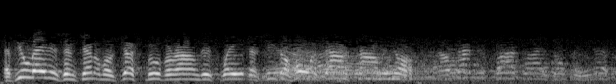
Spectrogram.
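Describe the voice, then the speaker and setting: An actor playing a practised tour guide addressing sightseers in a 1940s radio drama. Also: male voice, extremely high pitch, fairly quick. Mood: announcing. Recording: tinny, very noisy 1942 broadcast, crowd behind.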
